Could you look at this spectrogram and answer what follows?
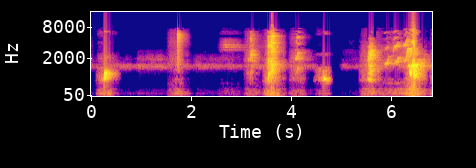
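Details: Whistling from African grey parrots: isolated short whistled notes and clicks spaced irregularly, ending in a louder cluster of rising, slurred whistles and harsh calls.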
